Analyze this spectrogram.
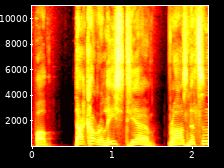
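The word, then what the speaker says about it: Raz Nitzan: Like, but that got released, Raz Nitzen, is that how you say it? Yeah, Raz Nitzen, yeah.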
